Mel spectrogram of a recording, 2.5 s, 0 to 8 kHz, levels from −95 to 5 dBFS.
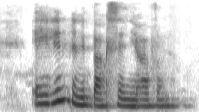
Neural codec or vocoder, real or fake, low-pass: codec, 16 kHz, 2 kbps, FreqCodec, larger model; fake; 7.2 kHz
